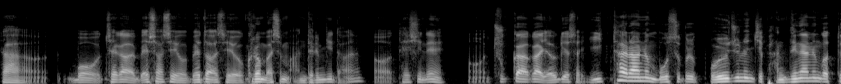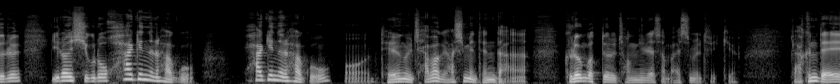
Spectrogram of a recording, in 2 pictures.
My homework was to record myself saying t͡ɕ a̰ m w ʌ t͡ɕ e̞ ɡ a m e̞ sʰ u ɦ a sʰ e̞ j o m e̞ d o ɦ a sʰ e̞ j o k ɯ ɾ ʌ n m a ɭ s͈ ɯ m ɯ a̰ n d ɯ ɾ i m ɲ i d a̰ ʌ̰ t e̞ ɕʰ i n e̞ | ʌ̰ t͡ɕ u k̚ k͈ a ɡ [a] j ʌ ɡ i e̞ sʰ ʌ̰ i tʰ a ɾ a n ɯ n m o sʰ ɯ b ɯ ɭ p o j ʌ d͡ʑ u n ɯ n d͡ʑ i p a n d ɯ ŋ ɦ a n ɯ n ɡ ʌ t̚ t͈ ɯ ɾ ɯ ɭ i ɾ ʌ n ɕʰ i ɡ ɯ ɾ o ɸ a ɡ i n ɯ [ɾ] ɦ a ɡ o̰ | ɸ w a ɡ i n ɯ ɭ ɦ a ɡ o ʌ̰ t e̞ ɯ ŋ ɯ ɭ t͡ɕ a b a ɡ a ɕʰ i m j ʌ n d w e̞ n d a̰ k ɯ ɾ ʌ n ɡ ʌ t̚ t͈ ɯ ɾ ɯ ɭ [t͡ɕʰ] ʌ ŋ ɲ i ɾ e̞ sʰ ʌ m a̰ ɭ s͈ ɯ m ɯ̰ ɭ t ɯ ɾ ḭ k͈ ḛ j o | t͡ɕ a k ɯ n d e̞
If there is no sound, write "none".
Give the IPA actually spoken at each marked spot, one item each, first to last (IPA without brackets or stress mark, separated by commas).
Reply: a, ɭ, t͡ɕ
